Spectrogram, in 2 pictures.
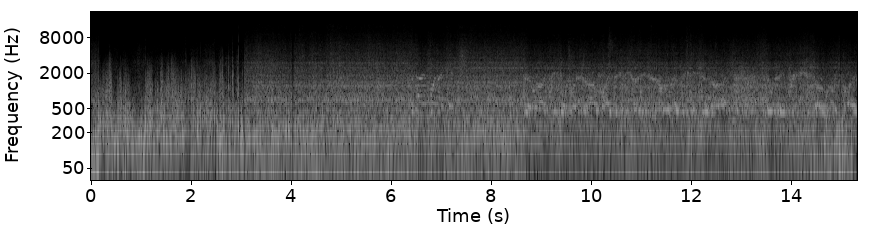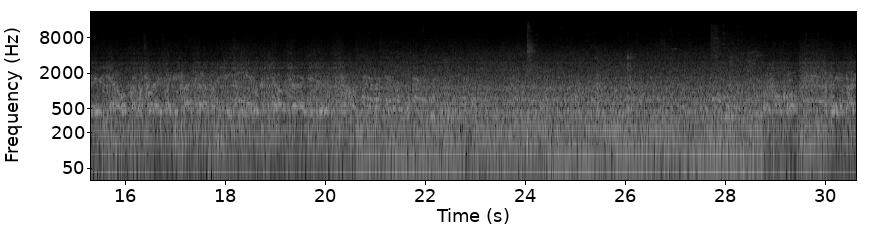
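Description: Fire trucks' diesel engines running with a steady low rumble, with indistinct voices over it.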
